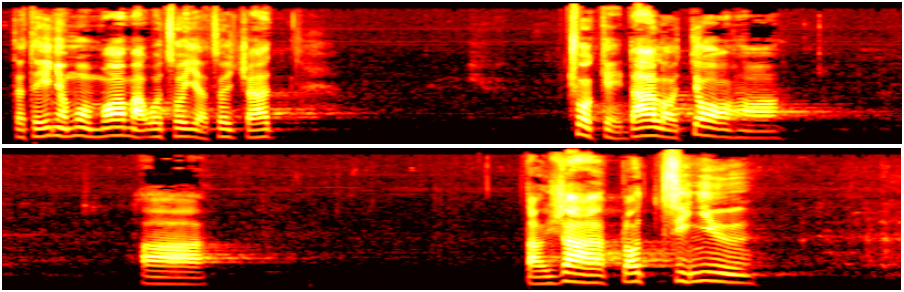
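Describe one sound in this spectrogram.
A middle-aged man speaks calmly into a microphone, in bursts with pauses, in a reverberant hall.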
